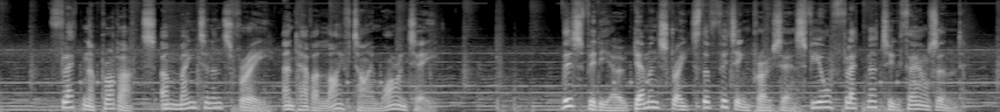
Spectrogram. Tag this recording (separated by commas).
Music, Speech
